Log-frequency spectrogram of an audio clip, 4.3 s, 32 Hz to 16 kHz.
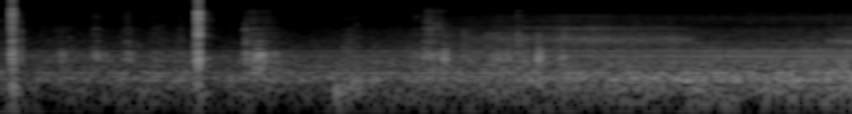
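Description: A sharp click about a second in, then a few faint ticks, from handling the rotary range dial of a DT-181 digital multimeter, over faint room tone.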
